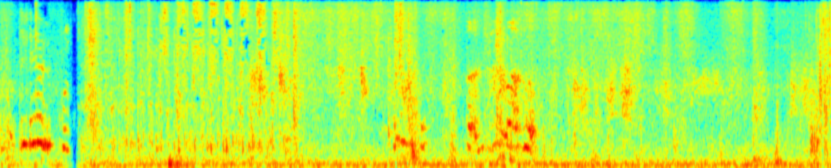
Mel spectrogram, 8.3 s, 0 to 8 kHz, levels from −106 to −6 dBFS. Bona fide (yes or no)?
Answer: yes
